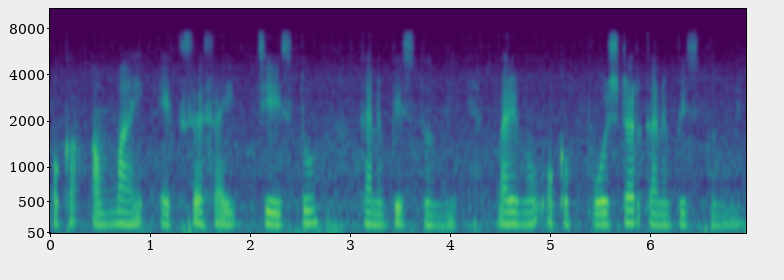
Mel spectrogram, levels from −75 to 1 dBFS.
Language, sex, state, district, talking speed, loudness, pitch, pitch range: Telugu, female, Telangana, Mahabubabad, 75 wpm, -22 LUFS, 165 Hz, 160-175 Hz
